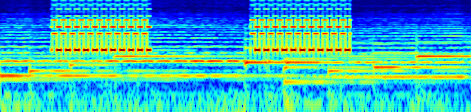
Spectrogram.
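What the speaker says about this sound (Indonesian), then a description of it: "Hingga sebuah dering telepon rumah terdengar nyaring" A home telephone rings loudly in two long electronic bursts of rapid trilling tones, separated by a pause, with a soft melodic background tone running underneath.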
